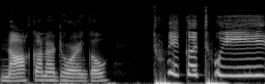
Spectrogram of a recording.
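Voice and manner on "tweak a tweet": tiny cute voice, much higher. Retelling a voice at the door while she and her sister hid: cutest, tiniest little voice. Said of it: "the cutest, tiniest little voice".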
